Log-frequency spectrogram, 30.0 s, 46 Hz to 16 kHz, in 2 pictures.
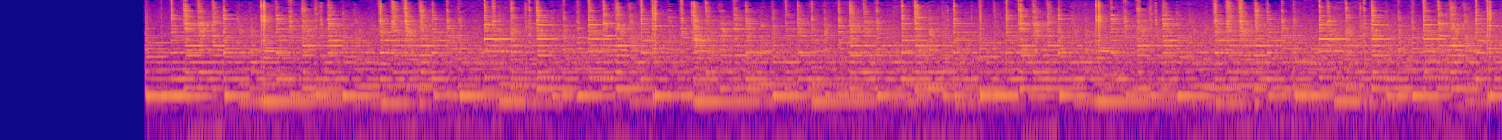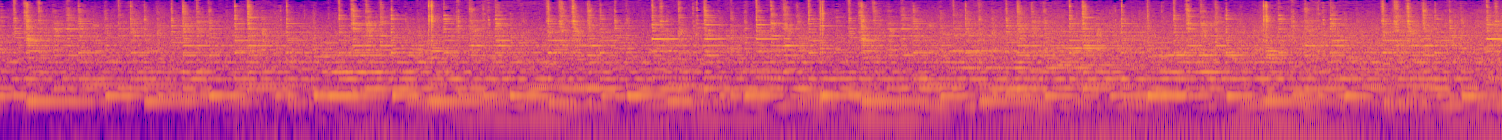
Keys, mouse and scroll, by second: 0.5 right click, 0.8 ctrl+z, 1.6 click, 3.4 alt+click, 3.9 alt+click, 4.3 ctrl+z, 7.8 alt+click, 8.5 right click, 9.8 right click, 9.9 ctrl+z, 11.9 right click, 14.6 alt+click, 14.8 ctrl+z, 18.2 alt+click, 19.3 shift+click, 20.0 shift+click, 20.6 shift+click, 22.3 right click, 22.7 right click, 23.7 right click, 23.8 ctrl+z, 24.3 ctrl+z, 25.1 ctrl+z, 26.4 right click, 27.1 right click, 28.0 shift+click, 28.4 shift+click, 28.8 shift+click, 29.2 shift+click, 29.5 shift+click, 29.9 shift+click.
